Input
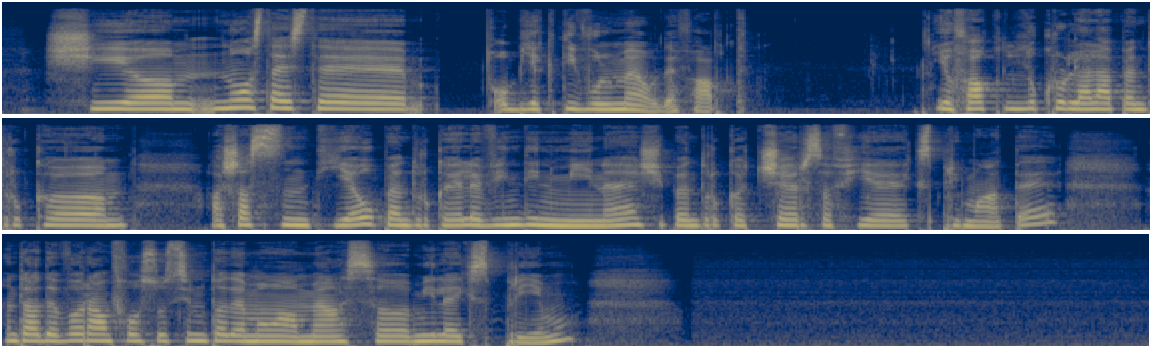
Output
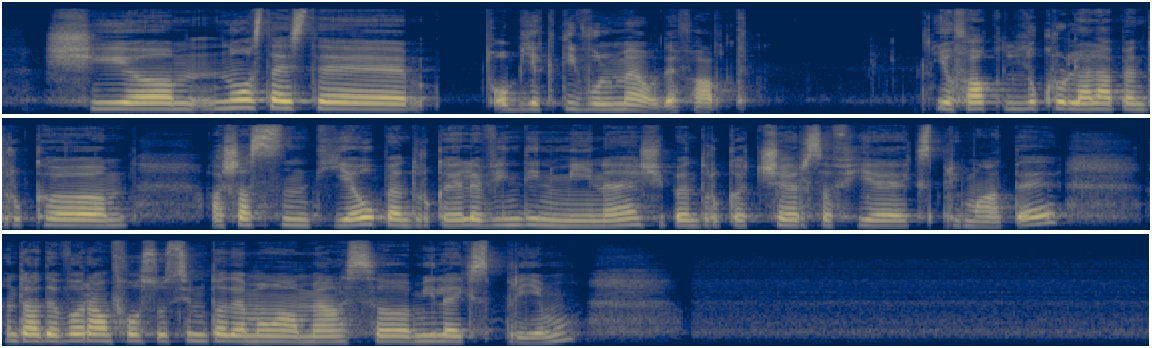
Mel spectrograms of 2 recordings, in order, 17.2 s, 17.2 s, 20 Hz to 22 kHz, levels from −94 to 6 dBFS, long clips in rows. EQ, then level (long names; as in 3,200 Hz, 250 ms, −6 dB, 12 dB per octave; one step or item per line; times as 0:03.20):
dynamic equaliser 4,700 Hz, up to −4 dB, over −38 dBFS, Q 0.83
four-pole ladder high-pass 470 Hz, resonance 65%
+9.0 dB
